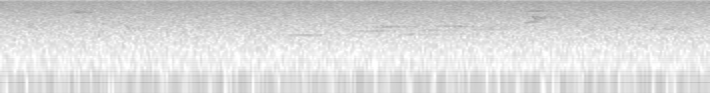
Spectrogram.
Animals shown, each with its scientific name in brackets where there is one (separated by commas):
Hermit Thrush (Catharus guttatus)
